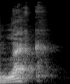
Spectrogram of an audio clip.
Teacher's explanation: The CH, you would think would be like a sh sound, like in Chevy, but when it comes to Polish beer, it's silent. Instead, it's a hard K.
